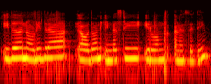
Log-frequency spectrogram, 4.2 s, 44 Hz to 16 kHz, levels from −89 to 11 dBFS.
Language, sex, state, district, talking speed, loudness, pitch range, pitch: Kannada, female, Karnataka, Belgaum, 100 wpm, -26 LUFS, 245-275 Hz, 265 Hz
